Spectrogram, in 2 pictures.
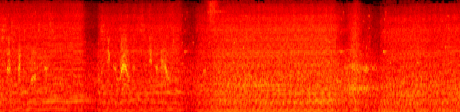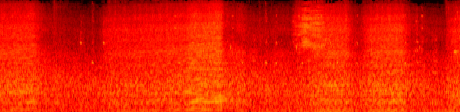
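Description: A car engine roars and revs as it speeds along.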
